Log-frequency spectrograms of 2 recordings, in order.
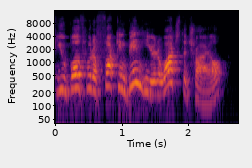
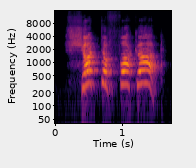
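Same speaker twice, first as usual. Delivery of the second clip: louder, very slow, each word spaced; slow shouted command; 6 semitones higher, 6 dB louder, much slower than usual. Real, not acted. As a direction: drag it out like a final warning. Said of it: "repeated command".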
